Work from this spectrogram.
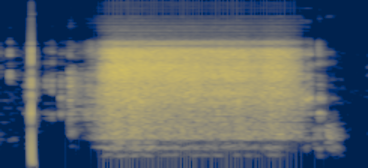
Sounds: Sniff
